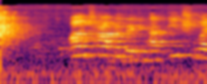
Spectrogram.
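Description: A single sharp snap or click right at the start, the loudest sound here, followed after a short pause by a woman speaking.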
